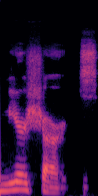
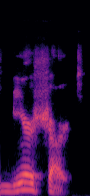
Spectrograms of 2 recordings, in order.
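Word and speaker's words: Meerschaert: be taking on Gerald Mir sharts on March 16th I'm sorry this is did you say sharts what I'm pretty sure it's mirart is how you say it oh my God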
